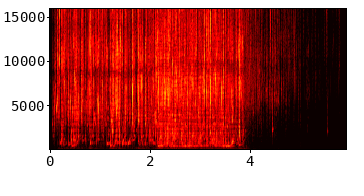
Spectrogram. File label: Liquid Water Pouring Into Water In Plastic Bucket Short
